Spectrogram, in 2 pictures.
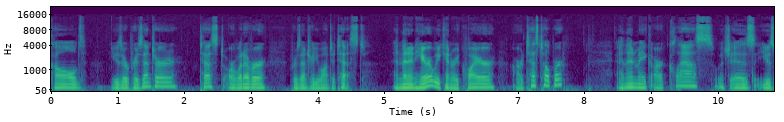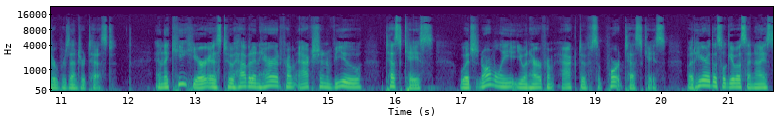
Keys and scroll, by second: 8.2 super+Return, 10.7 super+Right, 17.4 alt+Left, 17.5 alt+Left, 20.5 super+Right.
